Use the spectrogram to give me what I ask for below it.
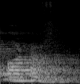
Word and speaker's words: autumn: बा नहीं पढ़ जाएगा ट पढ जो है साइलेंट वर्ड है या ठीक है एन साइलेंट हो गया है क्या पढ़ेंगे ऑटम ठीक है चलिए शुरू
